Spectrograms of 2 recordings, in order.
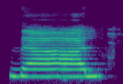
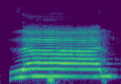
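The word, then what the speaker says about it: دال: नहीं आनी ठीक है इसमें भी टिप ऑफ द टन थोड़ा सा दांत से बाहर दाल लाल नहीं है ये लाल नहीं कहना लाल हां बेहतर हो गया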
